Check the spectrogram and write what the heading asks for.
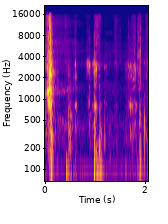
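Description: A cardboard graphics-card retail box being opened by hand: a few sharp knocks and scrapes of card, the loudest at the very start and another just before the end.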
